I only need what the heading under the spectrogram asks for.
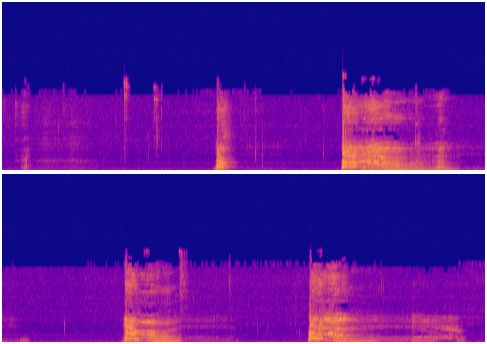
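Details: An annoyed Husky, Siku, answers the teasing of the Husky puppy Loki. Three drawn-out, wavering growl-moans slide downward in pitch about every four seconds, preceded by short sharp yips.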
